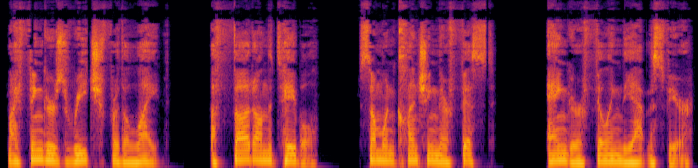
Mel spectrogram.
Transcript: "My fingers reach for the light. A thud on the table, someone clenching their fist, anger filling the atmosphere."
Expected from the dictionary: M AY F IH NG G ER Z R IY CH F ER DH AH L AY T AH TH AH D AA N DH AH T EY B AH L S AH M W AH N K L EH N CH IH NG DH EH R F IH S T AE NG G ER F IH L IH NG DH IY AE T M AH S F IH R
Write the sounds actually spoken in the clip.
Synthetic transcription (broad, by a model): M AY F IH NG G ER Z R IY CH F ER DH AH L AY T AH TH AH D N DH AH T EY B AH L S AH M W AH N K L EH N CH IH NG DH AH R F IH S T AE NG G ER F IH L IH NG DH IY AE T M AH S F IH R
